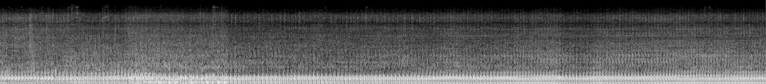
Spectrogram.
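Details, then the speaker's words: Modified Yamaha TW200 (power and suspension mods) in the Canadian alpine: a low, uneven putter that wavers and sags, barely running and nearly stalling, before it catches. "She's hardly running. I can hear that."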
